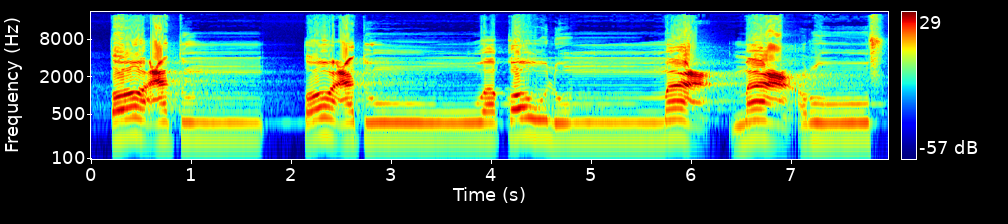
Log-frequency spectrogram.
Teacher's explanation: Huruf ru dipanjangkan 2, 4 atau 6 harokat karena di depannya terdapat waw sukun ya, sebelum huruf pemberhentian. Dan huruf yang di ujung ini berhenti di sini, maka disukunkan ya, karena dia berada di ujung bacaan atau ujung ayat.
